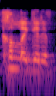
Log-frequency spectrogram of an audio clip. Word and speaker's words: colligative: this whole part of the unit is called colligative properties that's how that's pronounced um you don't really need to know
